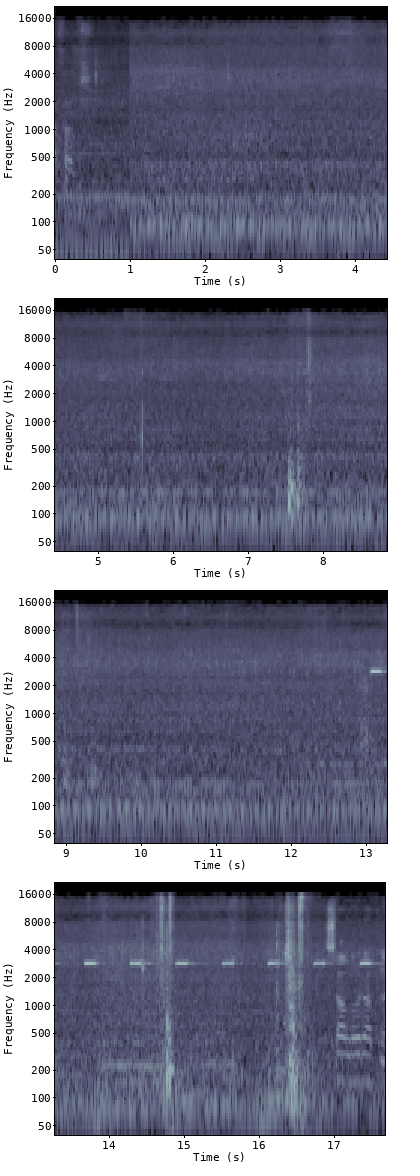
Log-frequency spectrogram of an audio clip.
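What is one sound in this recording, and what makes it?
A forklift engine hums and rumbles nearby.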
